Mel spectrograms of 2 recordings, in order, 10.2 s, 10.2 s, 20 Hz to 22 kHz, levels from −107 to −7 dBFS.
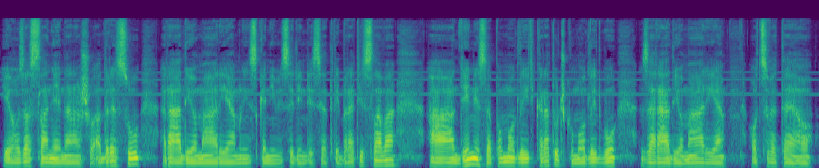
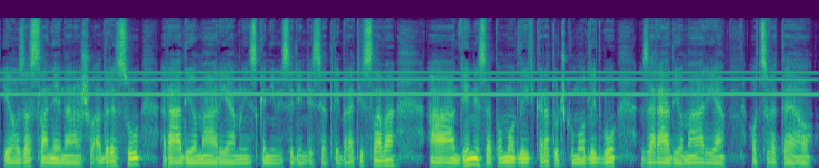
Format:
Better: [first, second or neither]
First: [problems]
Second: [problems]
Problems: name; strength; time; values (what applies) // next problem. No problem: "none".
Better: first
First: high-pitched whine; faint; throughout; 2 kHz, 30 dB below the speech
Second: high-pitched whine; loud; throughout; 2 kHz, 9 dB below the speech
